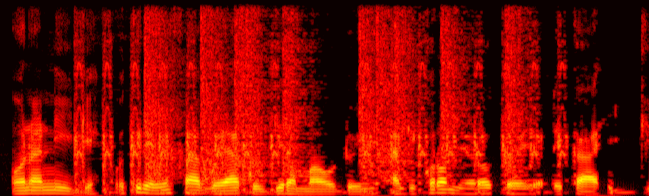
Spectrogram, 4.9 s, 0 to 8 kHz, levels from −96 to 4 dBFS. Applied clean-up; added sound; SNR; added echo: classical method spectral subtraction.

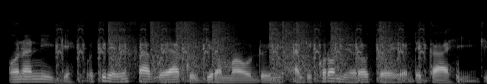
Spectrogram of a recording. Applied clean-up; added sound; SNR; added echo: none; Printer + Gunshot, gunfire; 10 dB; none.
